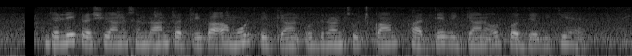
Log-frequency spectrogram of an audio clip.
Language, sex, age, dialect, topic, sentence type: Hindi, female, 18-24, Hindustani Malvi Khadi Boli, agriculture, statement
